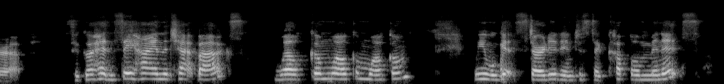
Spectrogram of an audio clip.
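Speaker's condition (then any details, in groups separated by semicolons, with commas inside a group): No condition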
